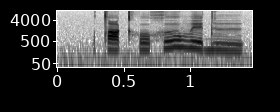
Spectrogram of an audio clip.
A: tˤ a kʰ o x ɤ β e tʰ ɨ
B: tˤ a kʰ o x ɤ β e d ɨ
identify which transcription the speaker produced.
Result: B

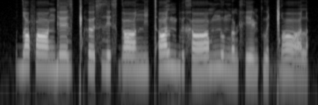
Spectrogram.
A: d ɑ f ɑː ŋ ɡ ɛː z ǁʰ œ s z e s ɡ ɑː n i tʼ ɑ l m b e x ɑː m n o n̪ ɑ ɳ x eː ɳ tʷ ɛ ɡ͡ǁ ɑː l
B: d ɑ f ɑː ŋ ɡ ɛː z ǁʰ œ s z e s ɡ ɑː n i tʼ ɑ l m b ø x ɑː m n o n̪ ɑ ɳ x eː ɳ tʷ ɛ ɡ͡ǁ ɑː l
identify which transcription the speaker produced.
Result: B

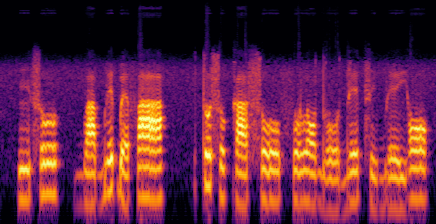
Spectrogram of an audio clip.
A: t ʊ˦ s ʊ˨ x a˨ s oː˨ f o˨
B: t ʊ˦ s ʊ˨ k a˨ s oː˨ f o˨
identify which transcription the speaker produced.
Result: B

